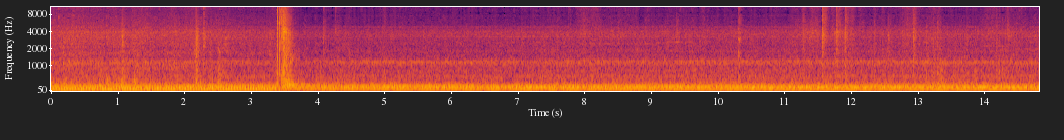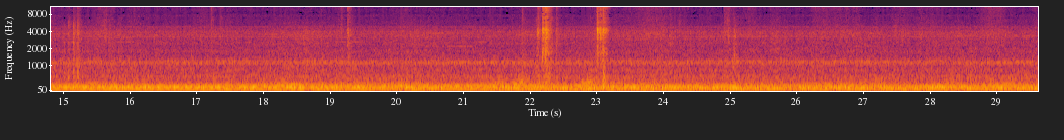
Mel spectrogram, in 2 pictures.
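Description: Toyota Starlet Glanza EP91 race car's engine idling steadily, heard from inside the stripped cabin. A click comes about three and a half seconds in, after which the idle runs a little quieter, and two short clicks come about two-thirds of the way through.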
